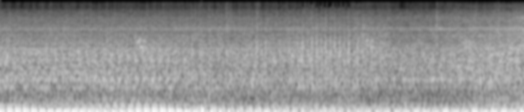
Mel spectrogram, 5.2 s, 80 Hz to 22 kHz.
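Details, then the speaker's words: Rover 416 GTi non-runner that previously ran then cut out, first start after fitting the replacement part: idle chugs unevenly at about two stumbling beats a second, a lumpy misfire; cause not confirmed. "Okay, sounds a bit misfirey."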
